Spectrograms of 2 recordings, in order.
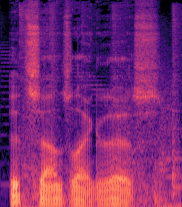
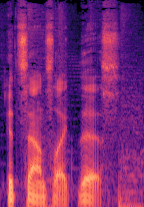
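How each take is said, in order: First: It is said in a smooth FM radio voice. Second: It is said in a punchy AM radio voice.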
